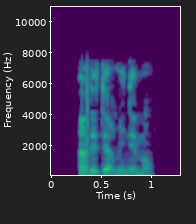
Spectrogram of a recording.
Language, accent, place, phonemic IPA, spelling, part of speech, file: French, France, Lyon, /ɛ̃.de.tɛʁ.mi.ne.mɑ̃/, indéterminément, adverb, LL-Q150 (fra)-indéterminément.wav
- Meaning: uncertainly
